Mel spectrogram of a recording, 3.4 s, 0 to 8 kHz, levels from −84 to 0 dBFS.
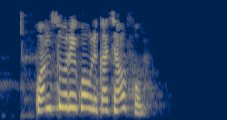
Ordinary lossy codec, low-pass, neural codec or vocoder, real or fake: MP3, 24 kbps; 7.2 kHz; codec, 16 kHz, 16 kbps, FunCodec, trained on Chinese and English, 50 frames a second; fake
